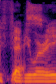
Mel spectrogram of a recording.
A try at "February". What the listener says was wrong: Bro pronounces the R.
